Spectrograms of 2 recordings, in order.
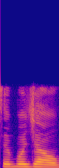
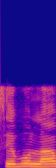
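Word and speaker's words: cebolla: যেটাই বলবেন সেটাই কারেক্ট এটা অন্তস্থ অর মতন উচ্চারণ হবে আবার অন্তস্থ জ এর মতন হবে দুইটাই কারেক্ট এলেও হইবো যা হইবো দুইটাই এলে না এলে না সেবও বলতে পারেন আবার সেবই যাও বলতে পারেন কিন্তু সেবলা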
